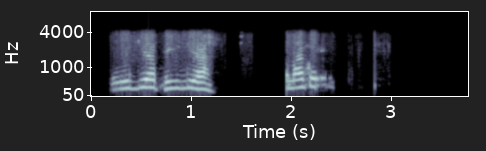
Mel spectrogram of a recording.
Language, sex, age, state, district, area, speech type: Santali, male, 45-60, Jharkhand, East Singhbhum, rural, conversation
